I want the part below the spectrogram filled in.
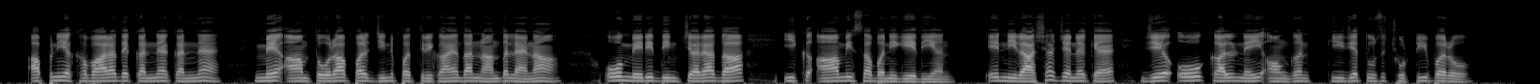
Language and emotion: Dogri, sad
